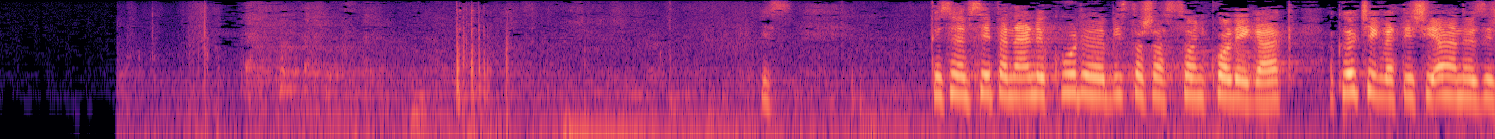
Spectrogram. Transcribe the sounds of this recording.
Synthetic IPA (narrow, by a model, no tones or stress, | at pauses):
kø̞sønø̞mseːpɛnɛlnøkuːrbist̪o̞ʃɒsːo̞ɲko̞lːeːɡaːk | ɒkø̞lt͡ʃeːɡʋɛt̪eːʃiɛlːɛnøːrzeː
